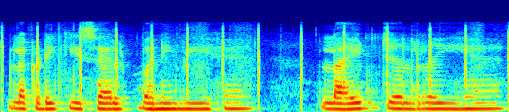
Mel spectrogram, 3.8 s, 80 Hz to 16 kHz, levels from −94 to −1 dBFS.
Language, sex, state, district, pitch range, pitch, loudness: Hindi, female, Rajasthan, Jaipur, 185-195 Hz, 185 Hz, -16 LUFS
